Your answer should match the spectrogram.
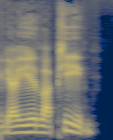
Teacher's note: with accent on the final syllable. So Yair Lapid.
